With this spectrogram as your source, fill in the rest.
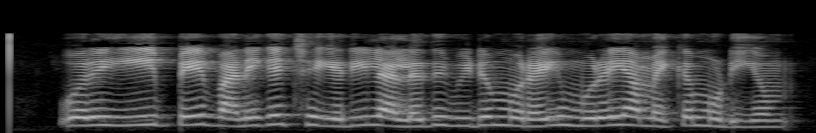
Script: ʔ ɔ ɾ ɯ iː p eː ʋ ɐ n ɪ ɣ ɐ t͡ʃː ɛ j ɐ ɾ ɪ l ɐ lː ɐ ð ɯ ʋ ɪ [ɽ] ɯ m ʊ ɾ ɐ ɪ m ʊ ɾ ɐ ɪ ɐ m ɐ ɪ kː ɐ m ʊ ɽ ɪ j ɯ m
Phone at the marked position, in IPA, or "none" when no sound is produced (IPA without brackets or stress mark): ɽ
